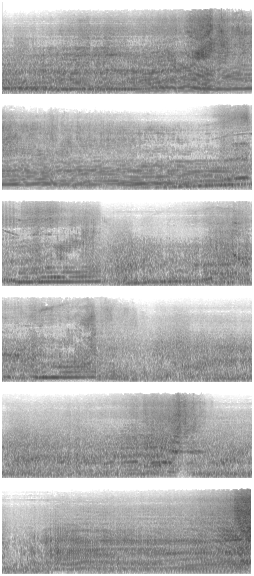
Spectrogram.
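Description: Sports cars driving off one after another, their engines revving up and dropping back through gear changes. The loudest passes come about four seconds in, around twenty-three seconds, and right at the end.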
